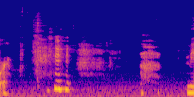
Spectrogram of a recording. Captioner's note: Esther laughs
